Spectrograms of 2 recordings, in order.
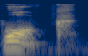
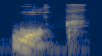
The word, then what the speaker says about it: walk: don't say that say walk or talk chalk etc so they're quite a few words with ALK and they're pronounced like walk do you walk to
